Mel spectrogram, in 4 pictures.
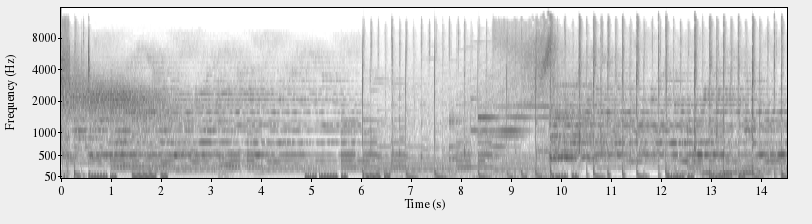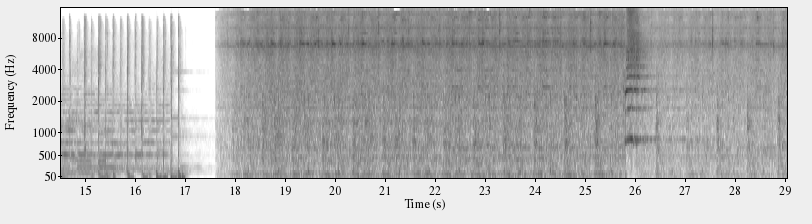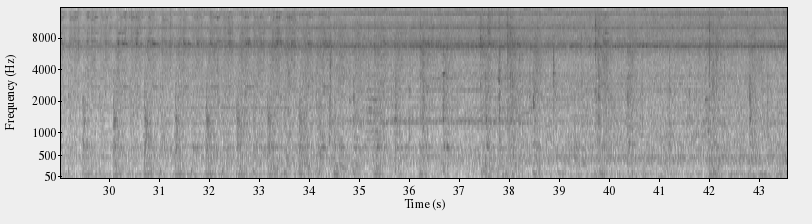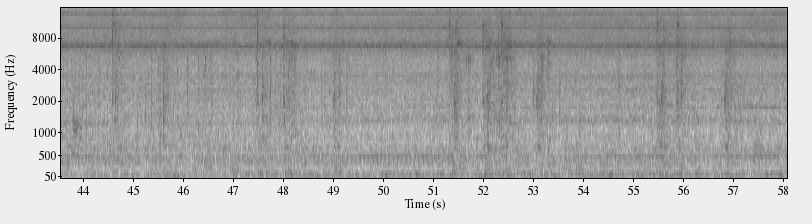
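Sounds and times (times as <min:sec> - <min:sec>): steam air pump beating: 0:17.6 - 0:58.0.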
